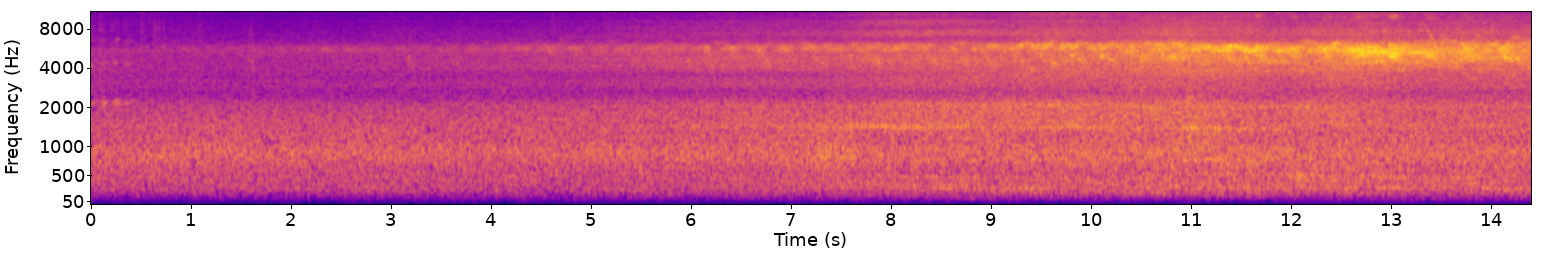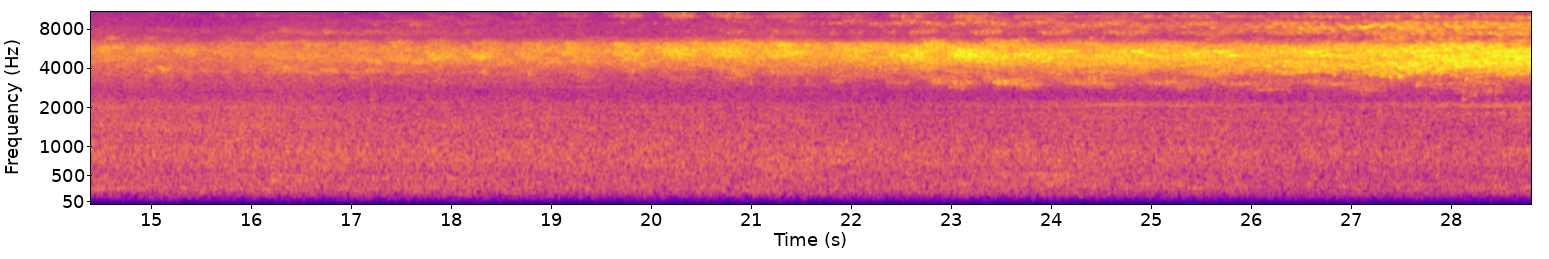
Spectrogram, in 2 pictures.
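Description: Great Western Railway passenger train running along the tracks with a steady rumble and a high squeal from the train, both getting louder towards the end as it draws nearer.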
